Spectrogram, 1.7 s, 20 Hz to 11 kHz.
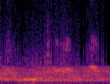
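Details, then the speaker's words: Ham radio special event station, 80m band considered as bad: rough wavering hiss filling the voice range with no signal underneath, electrical interference identified as solar noise. "look, that's electrical noise. And that noise is solar noise."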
